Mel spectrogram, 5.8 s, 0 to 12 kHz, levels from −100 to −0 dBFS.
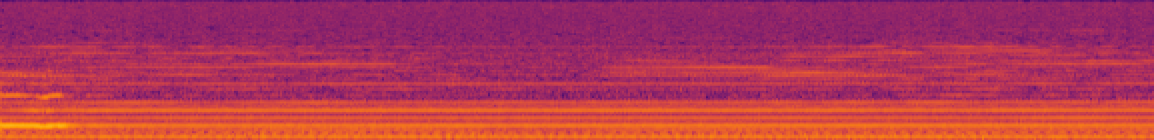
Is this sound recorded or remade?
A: recorded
